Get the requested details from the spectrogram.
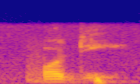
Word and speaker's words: Modì: Detto alla francese, Modì.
